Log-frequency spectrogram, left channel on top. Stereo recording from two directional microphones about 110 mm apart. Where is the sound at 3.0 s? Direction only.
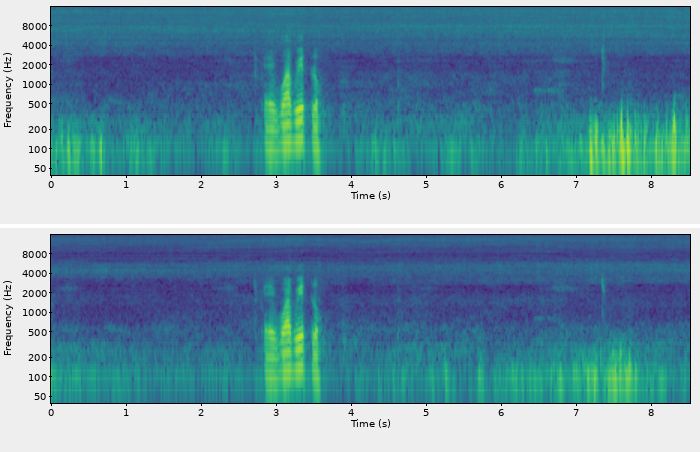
15° left (ahead or behind).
